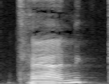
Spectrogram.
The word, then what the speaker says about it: Tanqueray: Tanqueray.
